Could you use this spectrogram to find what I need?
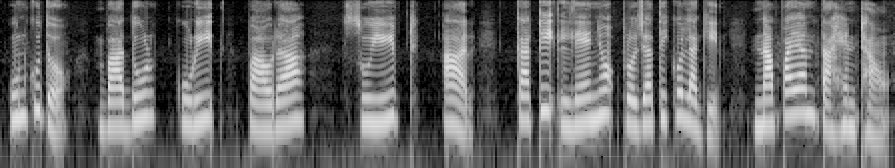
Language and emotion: Santali, neutral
